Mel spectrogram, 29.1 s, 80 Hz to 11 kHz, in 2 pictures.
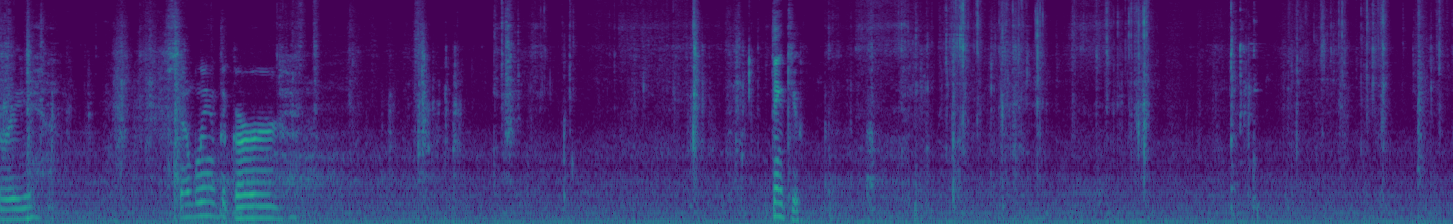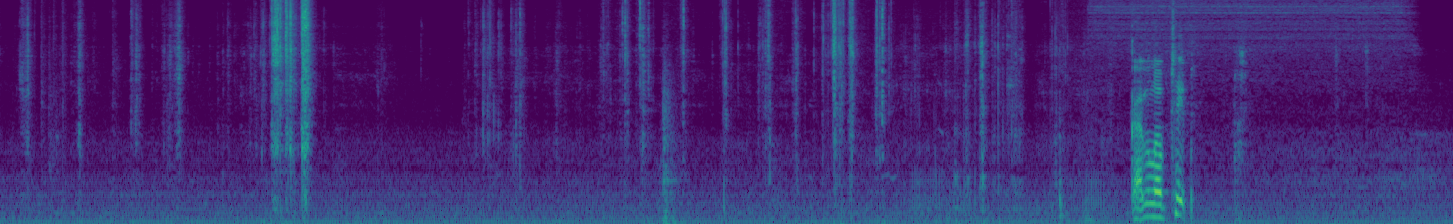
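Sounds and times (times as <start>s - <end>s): packaging rustling: 8.9s - 17.7s, 19.2s - 25.4s.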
